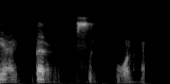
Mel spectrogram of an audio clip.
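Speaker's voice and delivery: whispering in a put-on voice. Voicing Moss warning Alexander privately: whispering in character. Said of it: "Moss just whispers to Alexander".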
